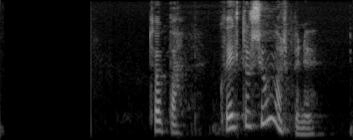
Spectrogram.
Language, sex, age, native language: Icelandic, female, 50-59, Icelandic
